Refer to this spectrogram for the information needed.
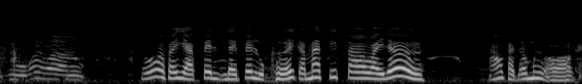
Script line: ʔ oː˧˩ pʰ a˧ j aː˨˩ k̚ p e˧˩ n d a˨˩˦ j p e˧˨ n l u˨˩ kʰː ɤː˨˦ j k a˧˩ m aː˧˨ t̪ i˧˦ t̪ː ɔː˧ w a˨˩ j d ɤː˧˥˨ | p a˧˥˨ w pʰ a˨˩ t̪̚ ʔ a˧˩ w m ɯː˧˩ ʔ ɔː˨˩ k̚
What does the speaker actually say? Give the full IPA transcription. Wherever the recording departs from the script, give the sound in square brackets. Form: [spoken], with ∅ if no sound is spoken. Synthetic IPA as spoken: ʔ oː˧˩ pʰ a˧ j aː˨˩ k̚ p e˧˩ n d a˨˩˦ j p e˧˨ n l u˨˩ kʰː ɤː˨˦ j k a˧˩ m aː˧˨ t̪ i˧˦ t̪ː ɔː˧ w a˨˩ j d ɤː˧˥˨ | [ʔ] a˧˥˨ w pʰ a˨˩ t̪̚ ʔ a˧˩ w m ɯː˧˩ ʔ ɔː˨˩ k̚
